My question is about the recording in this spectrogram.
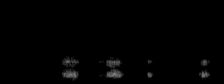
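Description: Short croaking animal calls: three in about a second, the first two loudest, over a faint steady low hum.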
